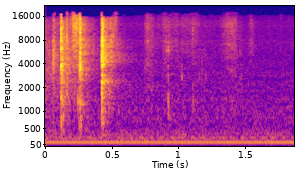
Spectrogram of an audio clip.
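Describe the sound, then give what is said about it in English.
Tarot cards being shuffled: a few soft, papery snaps close together at the start, then fainter rustling, all quiet over a steady low electrical hum, with no one talking. “I'm gonna finish the shuffle, and let me see.”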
